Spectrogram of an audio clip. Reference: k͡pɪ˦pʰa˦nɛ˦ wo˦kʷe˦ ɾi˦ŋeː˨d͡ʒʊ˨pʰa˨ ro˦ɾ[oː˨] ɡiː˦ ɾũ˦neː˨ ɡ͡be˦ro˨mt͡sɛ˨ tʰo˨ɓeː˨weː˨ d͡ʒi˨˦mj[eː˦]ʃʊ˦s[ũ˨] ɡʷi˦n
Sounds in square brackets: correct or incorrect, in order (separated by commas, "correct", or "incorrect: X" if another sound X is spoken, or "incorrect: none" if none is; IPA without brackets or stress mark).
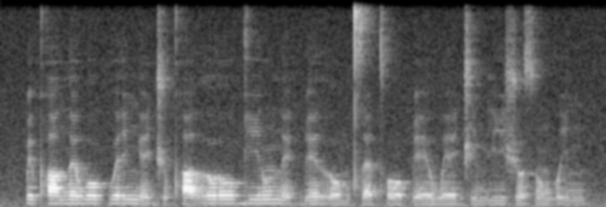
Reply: incorrect: oː˦, incorrect: iː˦, correct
